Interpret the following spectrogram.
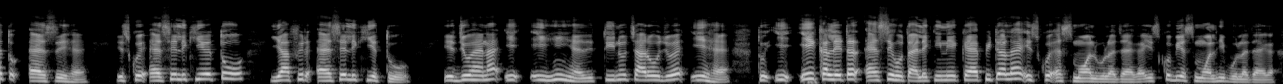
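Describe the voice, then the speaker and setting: A man's voice: high-pitched, clear, resonant tone, no echo. Patient male teacher, dry sound. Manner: slow, repetitive, checks in often with "ठीक है?"; drawn-out letter names for recitation. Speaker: English teacher. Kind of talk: basic alphabet lesson.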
